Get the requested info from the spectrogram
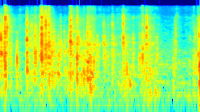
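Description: Plastic pouch of cat treats crinkling as it is handled: a dense run of crackles that thins out and gets quieter toward the end.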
